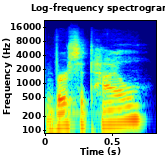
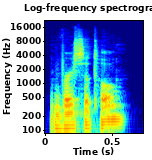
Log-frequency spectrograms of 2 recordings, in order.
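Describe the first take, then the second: First: Questioning "Versatile?" as VER-suh-TILE, pitched up; higher, rising "Versatile?" that rhymes with tile; versatile ending like "tile". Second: Questioning "Versatile?" as VER-suh-tull, pitched up; higher, rising "Versatile?" with the last vowel swallowed; versatile ending like "tull". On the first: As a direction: try out "Versatile?" with a long i at the end. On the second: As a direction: try out "Versatile?" with a short "-tl" ending. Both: Shown as a demonstration. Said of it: "How do you say it?".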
